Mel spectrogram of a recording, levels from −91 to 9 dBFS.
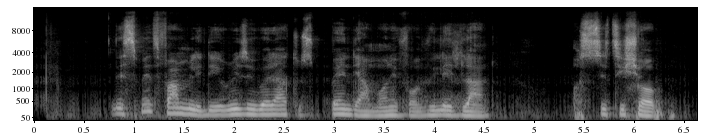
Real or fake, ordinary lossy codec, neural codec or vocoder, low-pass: fake; none; vocoder, 44.1 kHz, 128 mel bands every 512 samples, BigVGAN v2; 14.4 kHz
